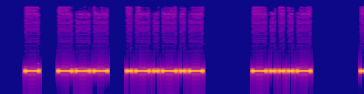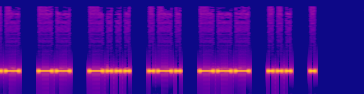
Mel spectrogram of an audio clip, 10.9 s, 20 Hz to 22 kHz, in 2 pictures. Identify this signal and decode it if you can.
Morse code, heard as a keyed tone, about 18 wpm, spaced as for 15 wpm, 1000 Hz. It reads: TO. <BT> AMBROSE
